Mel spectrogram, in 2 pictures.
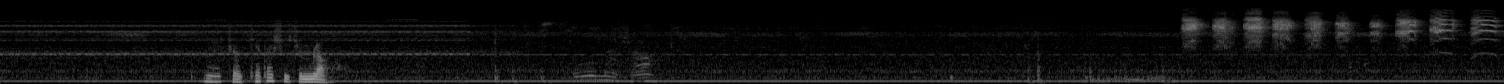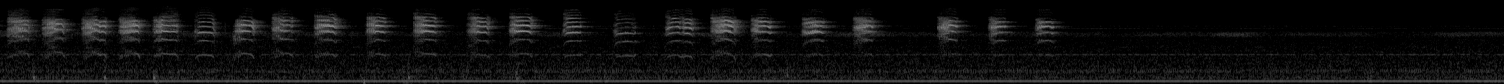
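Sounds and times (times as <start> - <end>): bird calling sharp high calls: 11.8 - 25.7.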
